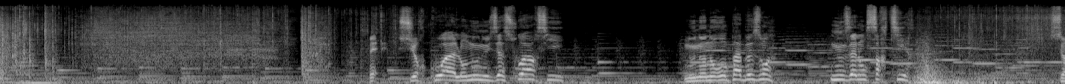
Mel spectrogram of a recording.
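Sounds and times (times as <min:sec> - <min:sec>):
wooden chair being broken: 0:00.0 - 0:04.1
speech: 0:03.7 - 0:05.7, 0:06.8 - 0:09.6.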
